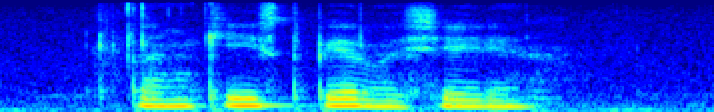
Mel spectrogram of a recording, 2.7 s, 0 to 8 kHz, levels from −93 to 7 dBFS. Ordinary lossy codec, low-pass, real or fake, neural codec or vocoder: none; 7.2 kHz; real; none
